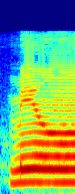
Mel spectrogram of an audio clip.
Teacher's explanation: اخفا ہوگا، نون کی آواز کو ناک میں چھپائیں گے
